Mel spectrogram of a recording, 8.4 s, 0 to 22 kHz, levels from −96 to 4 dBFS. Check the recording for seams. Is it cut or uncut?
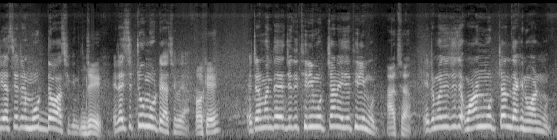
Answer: uncut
